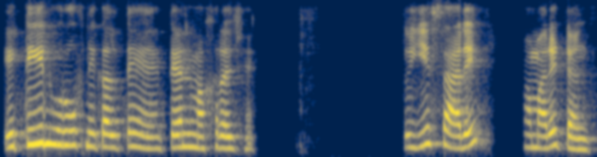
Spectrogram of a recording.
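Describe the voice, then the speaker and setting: A woman's voice: fairly high pitch, takes it slowly, darkish tone, highs cut off. A woman teaching a Quran pronunciation lesson step by step, asking and answering her own questions and stretching out sample sounds.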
